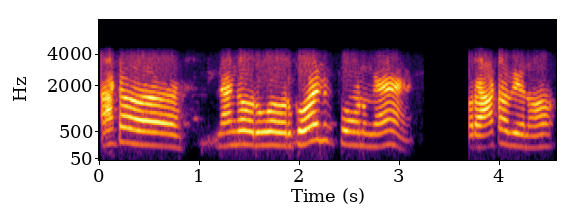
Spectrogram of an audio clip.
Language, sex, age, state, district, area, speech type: Tamil, female, 60+, Tamil Nadu, Madurai, rural, conversation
